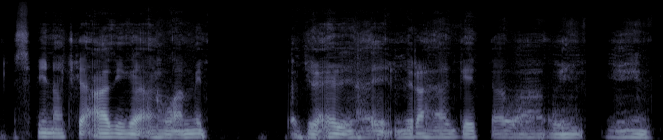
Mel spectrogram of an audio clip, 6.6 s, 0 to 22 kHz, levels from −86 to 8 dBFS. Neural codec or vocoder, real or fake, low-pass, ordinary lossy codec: codec, 44.1 kHz, 3.4 kbps, Pupu-Codec; fake; none; none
